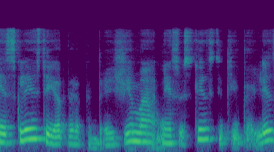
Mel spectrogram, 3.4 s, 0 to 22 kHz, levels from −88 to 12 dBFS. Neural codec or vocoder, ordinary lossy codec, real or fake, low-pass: codec, 44.1 kHz, 2.6 kbps, DAC; Opus, 64 kbps; fake; 10.8 kHz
